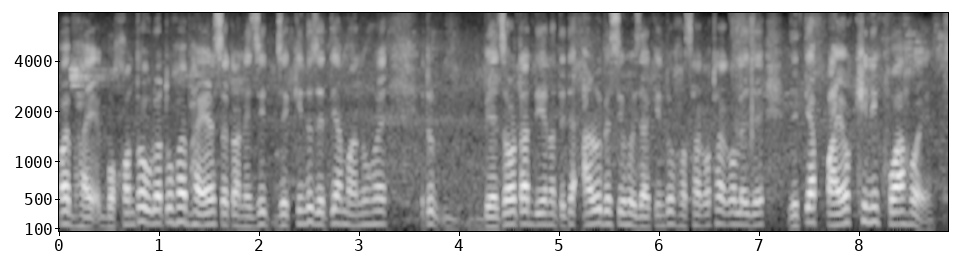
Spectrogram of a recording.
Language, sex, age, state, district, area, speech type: Assamese, male, 18-30, Assam, Kamrup Metropolitan, urban, spontaneous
